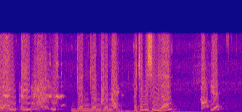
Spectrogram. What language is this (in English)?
Serer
